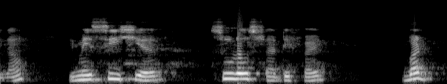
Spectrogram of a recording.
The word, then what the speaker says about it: pseudo: Okay, so pseudo stratified. Stratified na mostly straight இருக்க மாதிரி தான். You may see here pseudo stratified, but pseudo means P is silent here.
